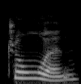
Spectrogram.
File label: Chinese, mandarin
